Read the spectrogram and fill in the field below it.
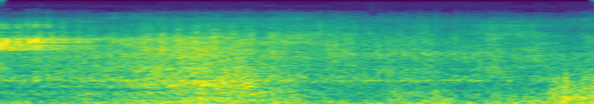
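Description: Steady, loud roar of headwind buffeting a microphone while riding a gravel bike on asphalt in a mountain bike marathon, a dense rumbling rush that barely lets up from start to finish.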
